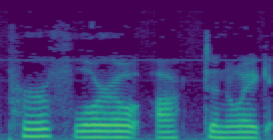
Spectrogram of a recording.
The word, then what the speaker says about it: perfluorooctanoic: Tim, can you start by, the chemical that we're talking about is called perfluorooctanoic acid. Am I saying that correctly? – Yes, you are.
